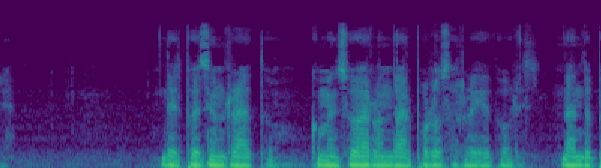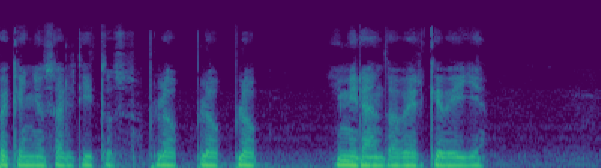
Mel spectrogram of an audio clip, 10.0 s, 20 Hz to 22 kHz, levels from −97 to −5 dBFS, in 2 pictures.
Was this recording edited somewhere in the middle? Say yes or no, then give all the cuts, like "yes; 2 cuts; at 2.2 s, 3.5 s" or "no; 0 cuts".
yes; 2 cuts; at 4.5 s, 6.2 s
